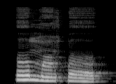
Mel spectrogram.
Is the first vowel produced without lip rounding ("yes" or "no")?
no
